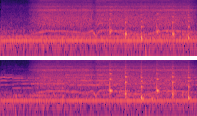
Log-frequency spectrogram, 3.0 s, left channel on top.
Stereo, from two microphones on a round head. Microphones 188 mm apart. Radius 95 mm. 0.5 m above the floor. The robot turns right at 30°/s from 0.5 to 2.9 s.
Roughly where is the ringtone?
Right.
